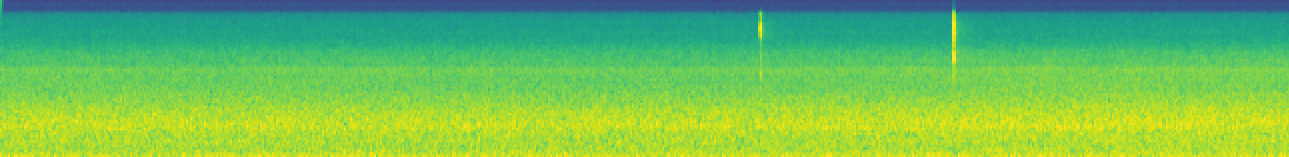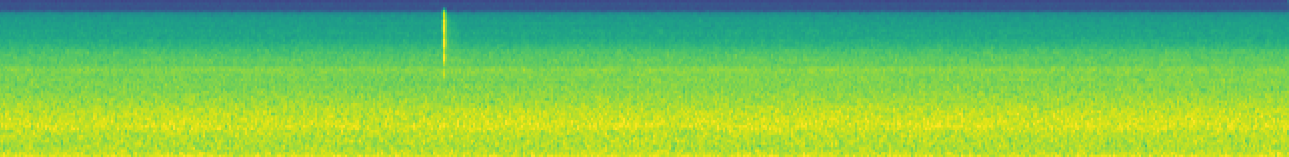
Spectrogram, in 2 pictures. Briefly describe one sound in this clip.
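A steady low roar of airliner engines and rushing air fills a cockpit.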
